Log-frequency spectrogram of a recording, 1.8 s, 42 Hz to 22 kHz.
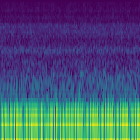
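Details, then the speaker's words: Carbureted V8 idling, warm after restart: uneven loping pulse, number eight cylinder not firing, its exhaust port reading only about 194–210° against about 400° on the others by infrared thermometer. "All the readings are consistent. Number eight is not firing."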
